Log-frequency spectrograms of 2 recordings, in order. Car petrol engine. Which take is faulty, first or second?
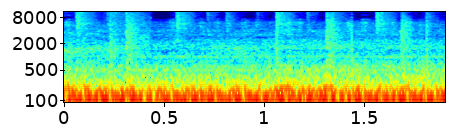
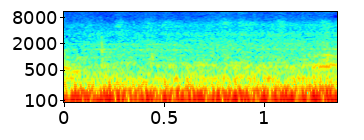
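second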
